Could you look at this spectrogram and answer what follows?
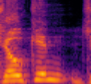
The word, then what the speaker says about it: Joaquin: What did I say? – Oh, Joaquin Phoenix. – Johnny Phoenix. – Joaquin.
